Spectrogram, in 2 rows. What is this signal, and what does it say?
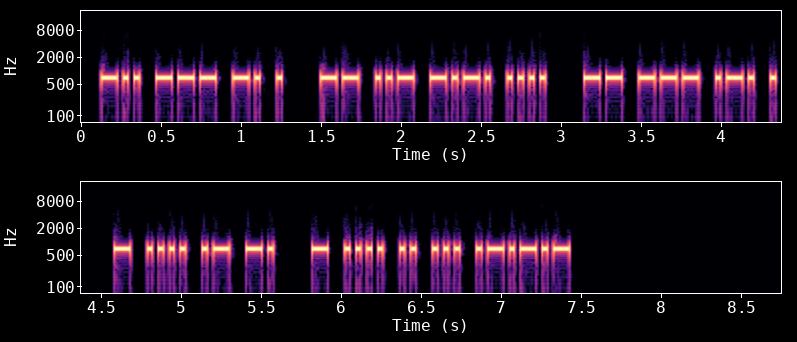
Morse code, heard as a keyed tone, about 34 wpm, 700 Hz. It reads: DONE MUCH MORE THAN THIS.
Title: Sentences from Top 1000 Words - Review Part 1 - 35wpm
